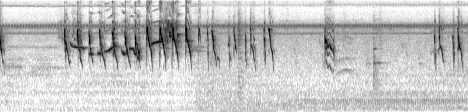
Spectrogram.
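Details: Bar-winged prinia (ciblek) singing in the lively 'gacor ngebren' style: a rapid four-second burst of high, sharp, chirping notes, then scattered single chips and a short closing flurry, over a faint steady high-pitched hum.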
